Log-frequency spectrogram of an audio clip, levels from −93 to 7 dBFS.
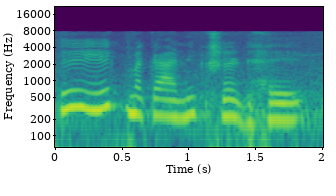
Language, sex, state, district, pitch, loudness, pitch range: Hindi, female, Uttar Pradesh, Ghazipur, 235 Hz, -12 LUFS, 205-295 Hz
